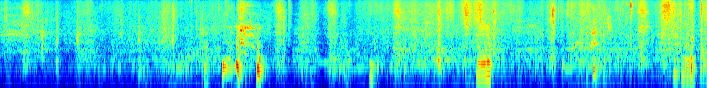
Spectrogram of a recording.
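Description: A caver squeezing through a narrow rock passage and climbing out of a hole: irregular rustling and scraping of clothing against stone, with heavy breathing and a few brief grunts or murmurs.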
